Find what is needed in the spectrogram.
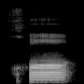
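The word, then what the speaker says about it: خ: So if you were to say empty mouth, just to hear the difference, empty mouth will be pronounced kha, kha, but full mouth is kha.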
